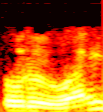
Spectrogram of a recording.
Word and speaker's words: Uruguay: El gran problema, repito, de la fonética eh tuvo una variación cuando los españoles al no poder pronunciar esa y final eh cambiaron la la fonetización de la palabra y es Uruguay.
